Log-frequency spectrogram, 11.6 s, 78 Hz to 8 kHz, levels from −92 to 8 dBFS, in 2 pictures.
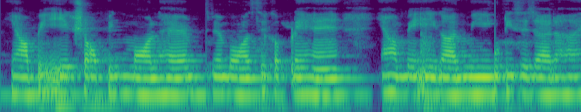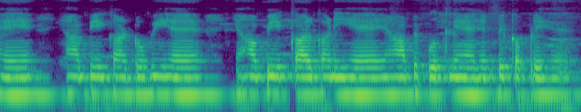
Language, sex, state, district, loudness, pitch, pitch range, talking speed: Hindi, female, Bihar, Madhepura, -15 LUFS, 165 Hz, 165-170 Hz, 200 wpm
